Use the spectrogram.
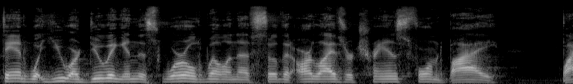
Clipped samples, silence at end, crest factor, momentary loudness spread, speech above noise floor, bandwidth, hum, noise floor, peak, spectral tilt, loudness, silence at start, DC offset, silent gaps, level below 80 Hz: under 0.1%; 0 s; 18 dB; 6 LU; 37 dB; 16 kHz; none; -63 dBFS; -8 dBFS; -4 dB/octave; -26 LUFS; 0.05 s; under 0.1%; none; -64 dBFS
